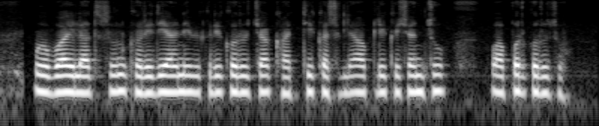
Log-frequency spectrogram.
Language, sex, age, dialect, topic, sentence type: Marathi, male, 25-30, Southern Konkan, agriculture, question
